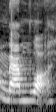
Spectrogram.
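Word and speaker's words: mémoire: Biblio मैमवा, इसको मैमवा pronounce करते हैं।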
